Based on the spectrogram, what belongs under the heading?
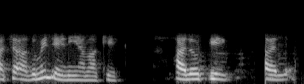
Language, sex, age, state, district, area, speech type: Sindhi, female, 30-45, Uttar Pradesh, Lucknow, urban, conversation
